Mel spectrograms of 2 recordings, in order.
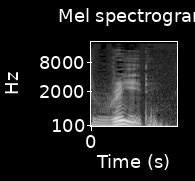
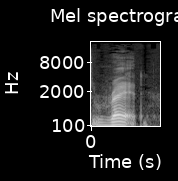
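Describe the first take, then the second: First: The vowel is long, rhyming with 'need'. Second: The vowel is short, like the color red. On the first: It is the present tense. "In present, the pronunciation is read" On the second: It is the past tense or past participle. "In past, ... the pronunciation is red, like the color"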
